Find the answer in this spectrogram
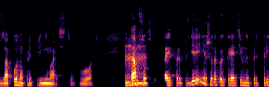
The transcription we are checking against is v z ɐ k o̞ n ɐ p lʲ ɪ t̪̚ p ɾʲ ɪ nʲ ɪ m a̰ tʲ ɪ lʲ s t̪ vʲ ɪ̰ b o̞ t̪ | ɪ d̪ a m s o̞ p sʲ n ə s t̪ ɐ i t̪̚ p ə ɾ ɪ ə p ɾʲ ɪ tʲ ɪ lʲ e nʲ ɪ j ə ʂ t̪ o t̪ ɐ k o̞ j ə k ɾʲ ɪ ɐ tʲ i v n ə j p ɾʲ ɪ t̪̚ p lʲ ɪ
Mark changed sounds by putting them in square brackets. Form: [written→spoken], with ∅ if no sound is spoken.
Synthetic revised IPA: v z ɐ k o̞ n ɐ p [lʲ→ɾʲ] ɪ t̪̚ p ɾʲ ɪ nʲ ɪ m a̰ tʲ ɪ lʲ s t̪ vʲ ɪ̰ [b→v] o̞ t̪ | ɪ [d̪→t̪] a m s o̞ p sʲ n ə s t̪ ɐ i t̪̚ p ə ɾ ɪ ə p ɾʲ ɪ [tʲ→dʲ] ɪ lʲ e nʲ ɪ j ə ʂ t̪ o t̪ ɐ k o̞ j ə k ɾʲ ɪ ɐ tʲ i v n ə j p ɾʲ ɪ t̪̚ p [lʲ→ɾʲ] ɪ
